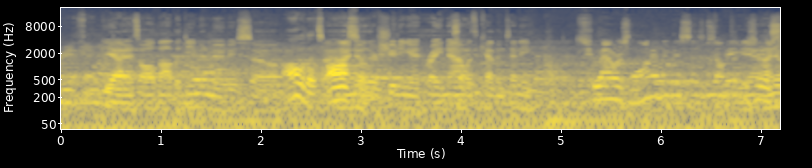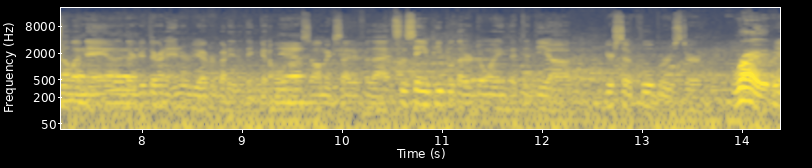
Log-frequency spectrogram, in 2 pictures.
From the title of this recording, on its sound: Live From Grossfest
